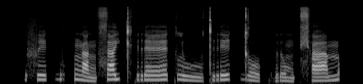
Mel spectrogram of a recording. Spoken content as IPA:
f eː˦˥ k̚ b o˦˥ k̚ ŋ a˩˦ ŋ s a˥˩ j kʰ r ɛː˦˥ k l uː˨˩ t r e˦˥ k̚ d oː˨˩ k̚ r o˨˩ m t͡ɕʰ a˦˥ m

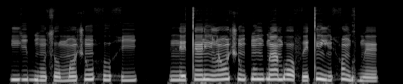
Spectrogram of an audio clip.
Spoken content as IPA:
j i˧ b ũ˨ s o˨ m ɔ̃˧ ʃ ũ˦ h u˧ h i˧ | n e˧ t ɛ̃˦ ɾ ĩ˧ l ɔ̃˦ ʃ ũ˧ k͡p ũ˦ ɡ͡b ã˦ b ɔ˦˨ f e˨˦ t ĩ˦˨ j ĩ˨˦ h ɔ̃˦˨ ɡ o˨˦ b ɛ̃˧

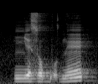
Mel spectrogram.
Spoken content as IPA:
ɲ e z o b o̰ d̪ ẽ

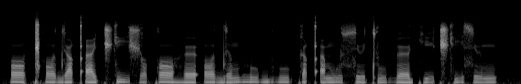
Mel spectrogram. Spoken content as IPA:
ɔ ǁʰ ɔ d œ qʼ e t͡ʃʼ i ʃ ɔ k ɔ ɦ œ ʔ ɔ d ə m ɦ u bʱ u k ʏ qʼ ə m u s ʏ tʼ u ɓ œ kʲ e t͡ʃʼ i s ʏ m

